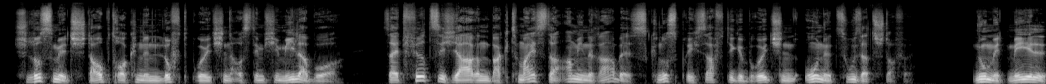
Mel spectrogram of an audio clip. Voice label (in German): Werbespot; Demo Werbespot 1 (Regie: Willi Meyer)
